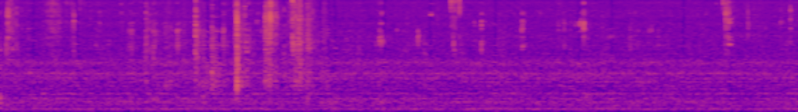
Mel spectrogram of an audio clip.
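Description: A person chewing French fries, with faint, scattered mouth clicks over a low, steady hum.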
